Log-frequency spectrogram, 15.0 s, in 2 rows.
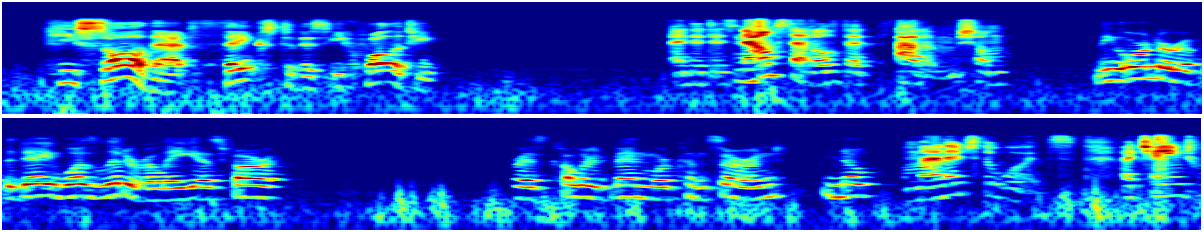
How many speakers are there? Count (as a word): three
